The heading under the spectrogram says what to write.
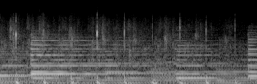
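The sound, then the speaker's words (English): An audience at a morning service of Release City Church applauds Jesus, a steady wash of many hands clapping at a fairly loud level, with sustained musical tones ringing underneath throughout. “Can we give Jesus a round of applause this morning?”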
